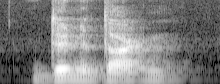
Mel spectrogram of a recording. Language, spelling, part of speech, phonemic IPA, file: Dutch, dunne darm, noun, /ˌdʏ.nə ˈdɑrm/, Nl-dunne darm.ogg
- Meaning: small intestine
